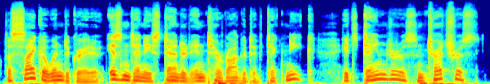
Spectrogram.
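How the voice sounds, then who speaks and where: A man's voice: medium pitch, very animated, brisk, a little mellow, pitched above the performer's own voice, close to an everyday voice. Audiobook role: male reader as doubtful young doctor, troubled conscience, hesitant, raising objections. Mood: worried. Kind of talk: audiobook character dialogue.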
